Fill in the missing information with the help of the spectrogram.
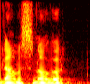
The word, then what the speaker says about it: Adama Sanogo: Yeah, you can pronounce it Adama, so not going to happen. Because things took a pretty drastic turn over the weekend. Obviously, Adama Sanogo, four-star, top 50 center out of the Patrick School out in New Jersey.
